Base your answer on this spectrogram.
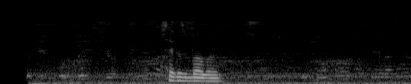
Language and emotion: Russian, neutral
